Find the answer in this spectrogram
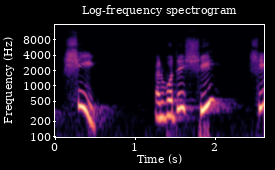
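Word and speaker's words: щи: The words that we are going to learn from this letter is she, sh and e, she.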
